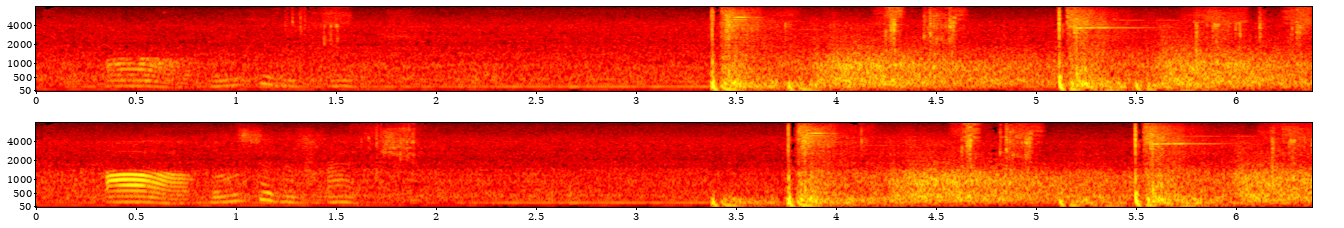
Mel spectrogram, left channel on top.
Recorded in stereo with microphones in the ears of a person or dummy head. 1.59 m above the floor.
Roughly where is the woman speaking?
Right.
